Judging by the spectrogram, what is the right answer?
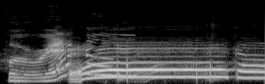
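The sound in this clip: A dog howls in one long, sustained wail, its pitch climbing at the start and then holding steady and loud, with a brief dip near the end before it carries on.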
